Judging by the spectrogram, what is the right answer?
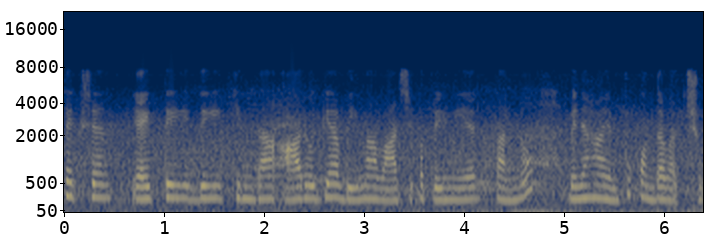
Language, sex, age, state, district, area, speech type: Telugu, female, 18-30, Andhra Pradesh, Visakhapatnam, urban, spontaneous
